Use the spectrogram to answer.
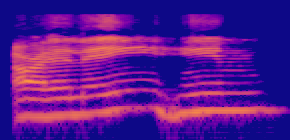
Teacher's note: ہائی جو نیچے والے حلق سے ادا ہوتی ہے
